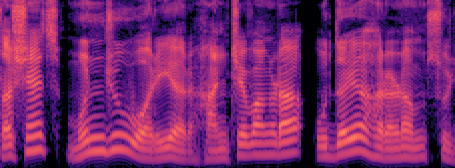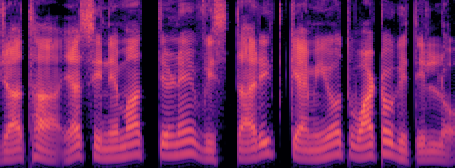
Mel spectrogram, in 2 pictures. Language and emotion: Goan Konkani, neutral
